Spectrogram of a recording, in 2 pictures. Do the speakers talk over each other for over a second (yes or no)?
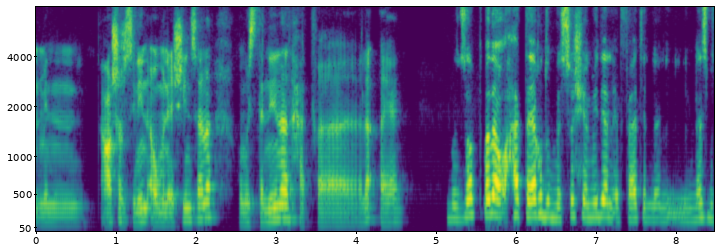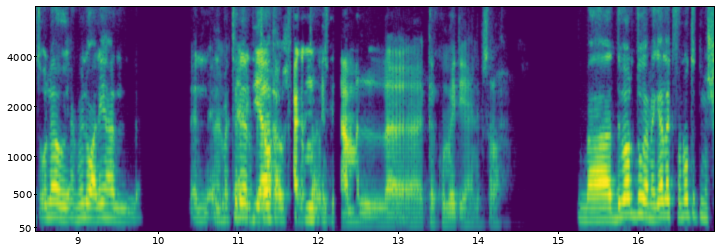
yes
